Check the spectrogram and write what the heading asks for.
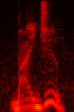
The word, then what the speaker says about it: Baiju: That's why we have Baiju. I'm going to pronounce it that way because the game pronounces it that way.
